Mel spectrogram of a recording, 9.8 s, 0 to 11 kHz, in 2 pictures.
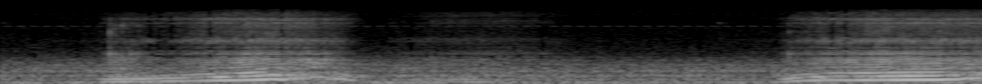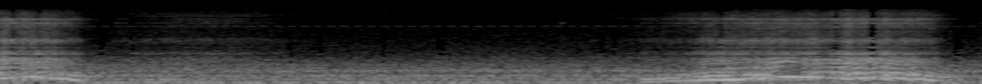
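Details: Mother (adult woman) asleep: three slow, rumbling snores on breathing in, roughly every four seconds (about 14 breaths a minute), with quiet out-breaths between; sleep snoring.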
